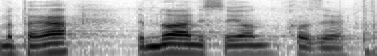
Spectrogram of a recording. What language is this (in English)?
Hebrew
